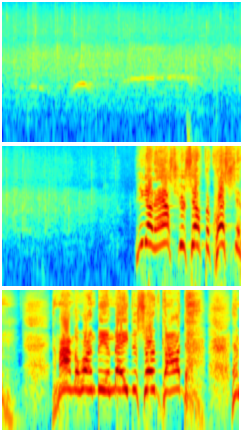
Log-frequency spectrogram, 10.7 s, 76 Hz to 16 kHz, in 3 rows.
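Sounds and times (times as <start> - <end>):
church audience clapping in praise: 0.0 - 5.8
faint whoops or voices: 0.3 - 3.1
speech: 5.6 - 10.1.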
